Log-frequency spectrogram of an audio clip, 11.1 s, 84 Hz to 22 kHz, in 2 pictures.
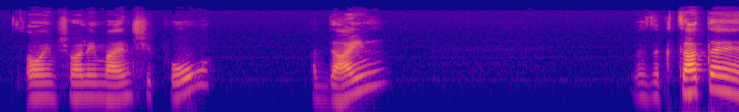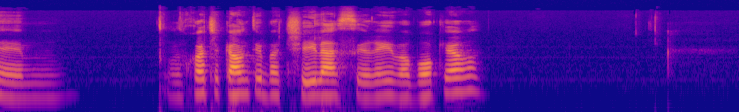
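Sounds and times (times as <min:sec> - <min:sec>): faint room hum: 0:00.0 - 0:11.0
woman speaking: 0:00.2 - 0:01.6, 0:02.4 - 0:02.9, 0:04.8 - 0:06.0, 0:06.8 - 0:09.2
small clicks: 0:10.2 - 0:10.7.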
